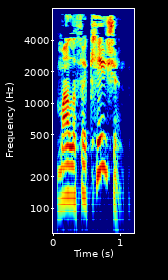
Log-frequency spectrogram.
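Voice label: "mollification", British English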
